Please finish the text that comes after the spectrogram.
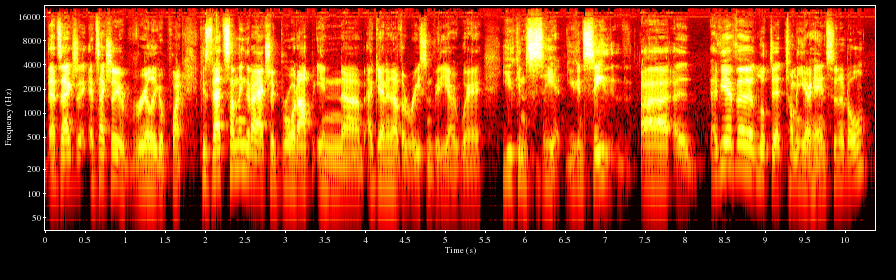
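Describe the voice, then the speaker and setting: A man hosting a casual interview, eager and agreeable, talking in quick bursts. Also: mid-range voice, bright, forceful tone. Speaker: host.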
